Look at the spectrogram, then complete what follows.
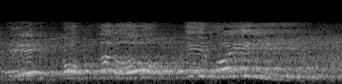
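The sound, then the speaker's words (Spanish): A large stadium crowd at a football match roars steadily as Benzema is substituted off and Higuaín comes on. Shrill whistles rise and fall above a dense wash of clapping and voices, loud and continuous throughout. “Pitos y palmas.”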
